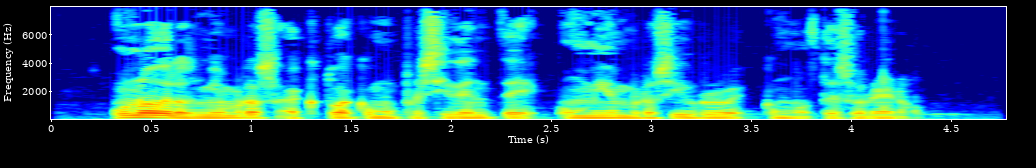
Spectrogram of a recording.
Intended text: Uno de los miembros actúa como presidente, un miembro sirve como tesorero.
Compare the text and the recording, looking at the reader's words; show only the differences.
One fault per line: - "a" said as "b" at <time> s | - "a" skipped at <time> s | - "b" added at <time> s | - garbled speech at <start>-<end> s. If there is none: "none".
none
